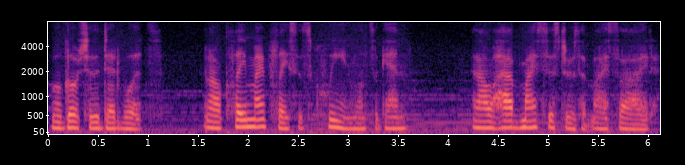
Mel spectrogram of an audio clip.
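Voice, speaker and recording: A woman's voice: sits low, fairly even intonation, moderate pace, pitched below the performer's own voice, lightly acted. Villain witch mother, played by a female reader: menacing, possessive, syrupy threats, music underneath. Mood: cold, coaxing. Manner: syrupy menace, swinging from hushed coaxing to screaming.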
